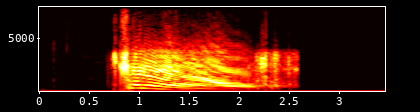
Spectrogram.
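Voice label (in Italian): "ciao", Italian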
